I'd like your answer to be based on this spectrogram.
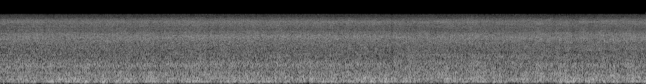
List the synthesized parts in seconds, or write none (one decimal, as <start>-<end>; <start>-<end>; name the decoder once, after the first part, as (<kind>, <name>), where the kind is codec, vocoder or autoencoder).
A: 3.9-4.4 (autoencoder, DAC-VAE); 5.0-6.5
